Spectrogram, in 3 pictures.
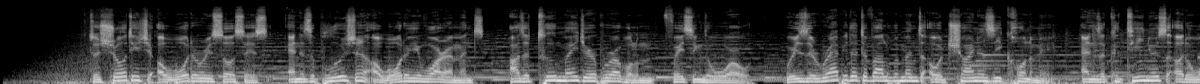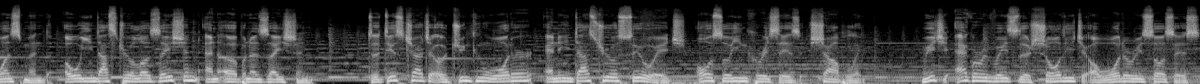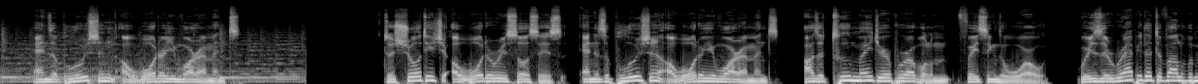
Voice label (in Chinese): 男英 外语 国内英语 化学企业 讲述; 化学企业Aierfuke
